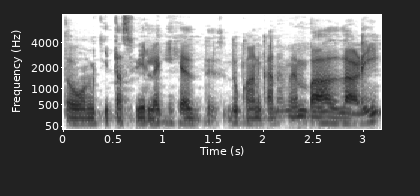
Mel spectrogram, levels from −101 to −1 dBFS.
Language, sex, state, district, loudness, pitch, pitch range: Hindi, male, Uttar Pradesh, Gorakhpur, -21 LUFS, 110 Hz, 100-115 Hz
